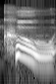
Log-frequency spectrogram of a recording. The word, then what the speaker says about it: coup: Let me say this slow for the people in the back who still think coup is pronounced like the car brand coupe.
